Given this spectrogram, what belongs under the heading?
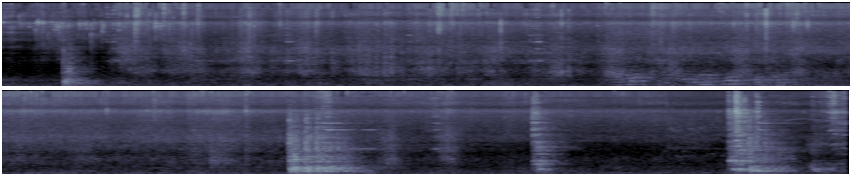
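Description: Ghee sizzling in a hot pan while cooking paneer kulcha, a soft steady frying hiss with occasional louder crackling bursts and scraping, no talking.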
